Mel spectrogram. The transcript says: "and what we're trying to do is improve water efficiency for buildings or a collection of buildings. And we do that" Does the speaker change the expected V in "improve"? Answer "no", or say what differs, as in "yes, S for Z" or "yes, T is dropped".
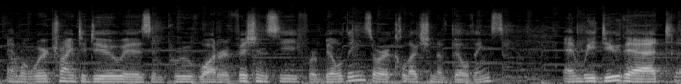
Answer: no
